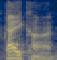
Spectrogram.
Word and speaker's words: daikon: I mean, if you say it the English way, it's daikon. If you say it the Japanese way, maybe it would be, what would it be? Daikon. Daikon. Daikon. The N is kind of light.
